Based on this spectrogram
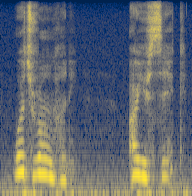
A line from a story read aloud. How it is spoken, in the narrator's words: she worriedly asked, her tone shaking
